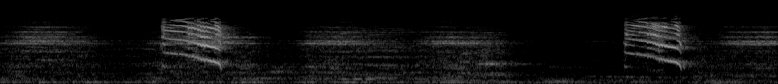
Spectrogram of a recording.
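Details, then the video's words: Baby parrots feeding themselves: two loud, rough calls sweeping downward, about four and a half seconds apart, alternating with softer, hissing, breathy chatter notes in a quiet room. "Baby Parrots Natural Sound (Chirping)"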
